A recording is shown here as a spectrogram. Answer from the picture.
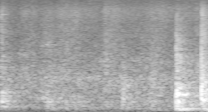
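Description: A few dull knocks, the loudest a low thump near the end.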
